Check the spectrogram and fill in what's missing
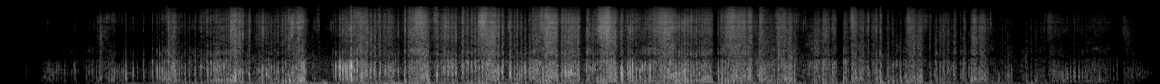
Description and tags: Walking on snow 3
walk, frost, foot, walking, winter, feet, ice, footsteps, snow, ground, steps, step, footstep, running, freeze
